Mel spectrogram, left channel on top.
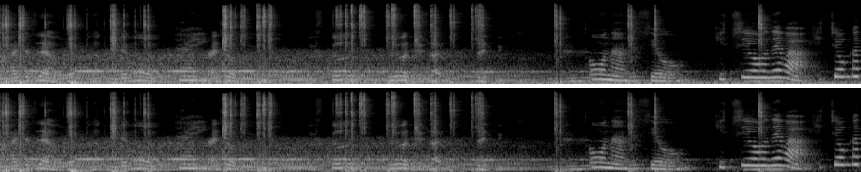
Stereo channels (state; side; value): noise; left; rumble, 8 dB below the sound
